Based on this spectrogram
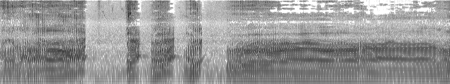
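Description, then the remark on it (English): A Mediterranean monk seal gives long, loud, harmonic roaring calls: a sustained bellow, then a few short grunting bursts, then another drawn-out wavering roar, with no one talking. “That's what a monk seal sounds like.”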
